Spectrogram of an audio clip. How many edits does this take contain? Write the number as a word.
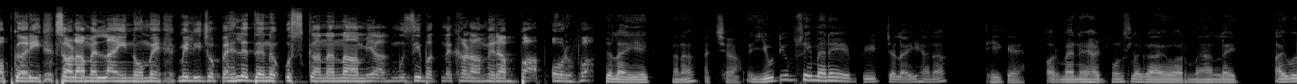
one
